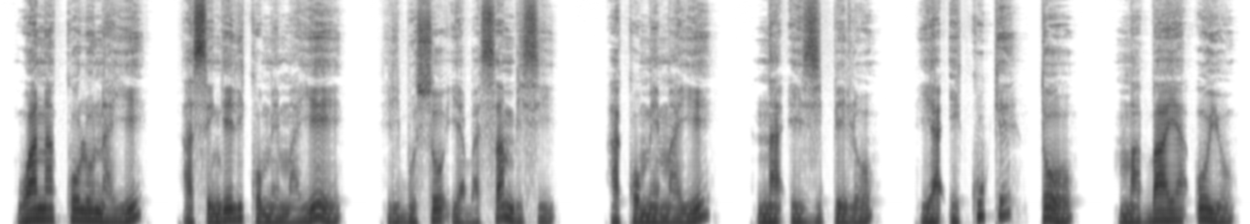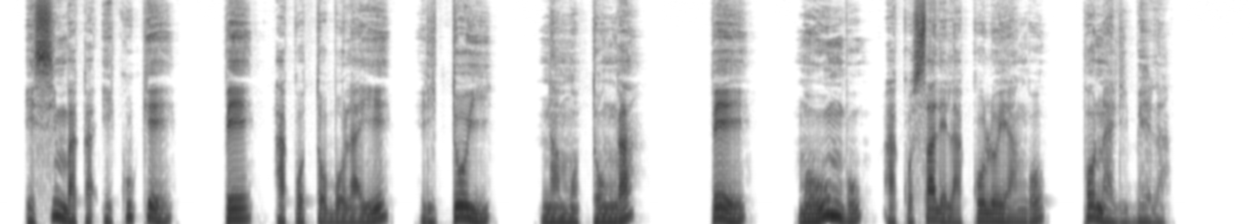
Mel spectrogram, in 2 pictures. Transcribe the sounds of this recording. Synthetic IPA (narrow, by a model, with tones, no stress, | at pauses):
wa˦na˦ko˦lo˦na˨je˦ | a˨sɛ˨ŋɡe˦li˦ko˨mɛ˨ma˨je˦ | li˨bo˨so˦ja˨ba˨sa˦mbi˨si˨ | a˨ko˨mɛ˨ma˨je˦ | na˨ʔe˨zi˨pe˨lo˨ | ja˨ʔe˨ku˦ke˦ | to˦ | ma˨ba˦ja˦o˦jo˦ | e˨si˦mba˨ka̰˨ʔe˨ku˦ke˦ | pe˦ | a˨ko˨to˨bo˨la˨je˦ | li˨to˦ji˨ | na˨mo˨to˨ŋɡa˦ | pe˦ | mo˨u˦mbu˨ | a˨ko˨sa˦le˨la˨ko˦lo˦ja˨ŋɡo˦ | po˦na˨li˨be˨la˨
